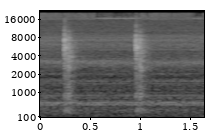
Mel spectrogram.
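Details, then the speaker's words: New 8 kW (27,000 BTU) Chinese diesel air heater at startup warm-up: sharp, even ticks about every 0.7 s over soft blower hum; normal dosing fuel pump feeding. "and you'll hear it ticking eventually and that's just the fuel pump loading"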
